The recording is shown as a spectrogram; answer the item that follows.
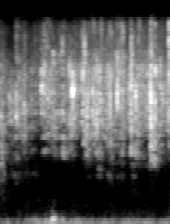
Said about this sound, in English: see how beautiful they're cooking up nice. I used olive oil. I'm using olive oil to cook those.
